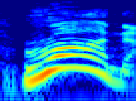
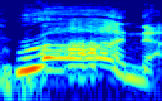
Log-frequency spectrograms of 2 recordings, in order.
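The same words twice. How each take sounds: First: High, loud retold command; urgent mock battlefield yell; shouted order. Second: Very high, loud mock yell; frantic captain's cry, pitched way up; insistent shouted order. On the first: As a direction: call it out like a captain under fire. Captain orders him out under fire. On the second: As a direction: yell the command with full urgency. Captain repeats the order more urgently.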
